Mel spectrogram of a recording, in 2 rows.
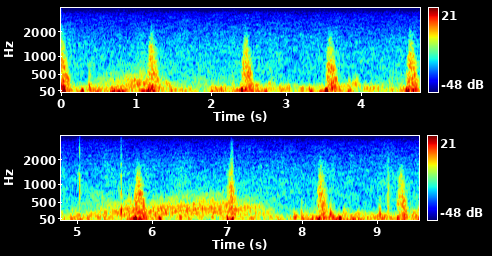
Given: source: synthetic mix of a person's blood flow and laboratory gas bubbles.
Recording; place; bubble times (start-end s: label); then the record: Doppler ultrasound of blood flow; subclavian vein
5.00-5.08 s: bubbles
5.56-5.64 s: bubbles
From the record:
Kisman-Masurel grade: 112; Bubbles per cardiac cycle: 1 to 2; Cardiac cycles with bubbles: 1 to 10%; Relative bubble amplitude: moderate (0.250 to 0.450); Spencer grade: 1 (occasional bubble signal discernible with the cardiac motion signal, with majority of cardiac periods free of bubbles); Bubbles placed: anywhere in the cardiac cycle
